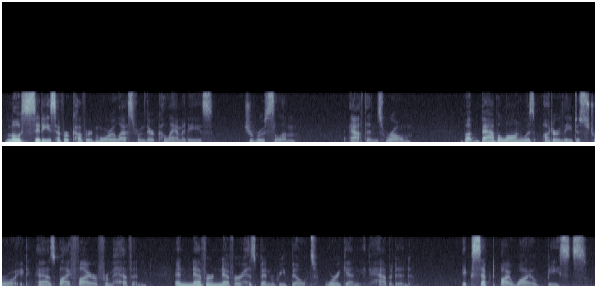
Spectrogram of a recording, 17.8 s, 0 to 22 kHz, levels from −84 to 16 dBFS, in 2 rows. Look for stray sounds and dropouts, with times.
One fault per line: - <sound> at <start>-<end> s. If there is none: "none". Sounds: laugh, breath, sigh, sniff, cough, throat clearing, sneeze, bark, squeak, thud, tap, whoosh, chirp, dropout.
none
